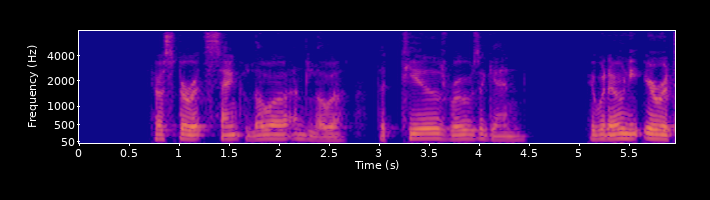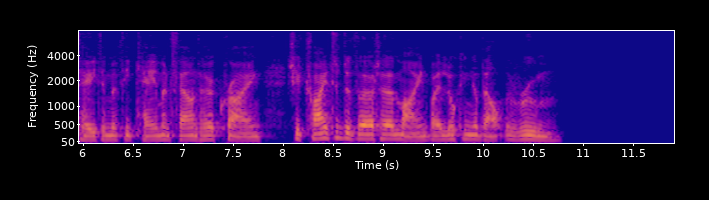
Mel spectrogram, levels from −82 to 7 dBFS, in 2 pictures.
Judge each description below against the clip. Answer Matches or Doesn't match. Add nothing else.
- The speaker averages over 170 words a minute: Doesn't match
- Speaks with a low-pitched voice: Matches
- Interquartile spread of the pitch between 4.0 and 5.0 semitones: Doesn't match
